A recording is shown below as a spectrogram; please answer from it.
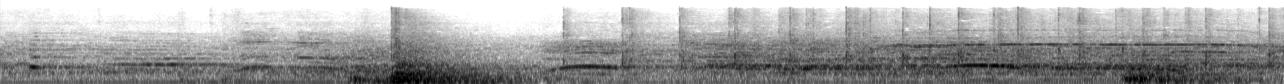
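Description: A wrestler slamming onto the wrestling ring's canvas: one loud thud about two seconds in and a lighter one near the end, amid shouting voices.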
